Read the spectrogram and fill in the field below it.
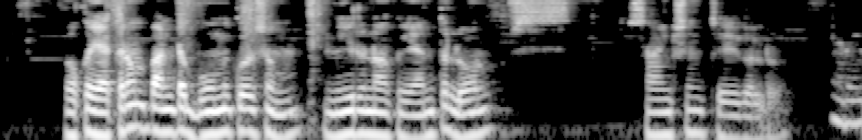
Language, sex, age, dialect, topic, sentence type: Telugu, male, 18-24, Utterandhra, banking, question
